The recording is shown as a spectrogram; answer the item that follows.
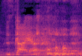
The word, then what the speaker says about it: Disgaea: Disgaea.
